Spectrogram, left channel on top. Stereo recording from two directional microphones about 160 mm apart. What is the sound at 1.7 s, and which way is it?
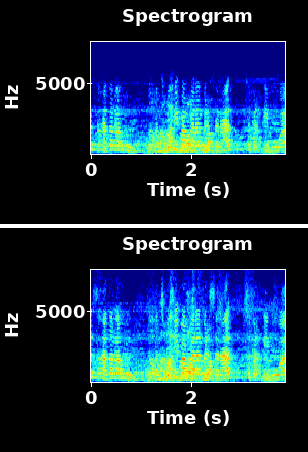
Speech, 15° right (ahead or behind).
